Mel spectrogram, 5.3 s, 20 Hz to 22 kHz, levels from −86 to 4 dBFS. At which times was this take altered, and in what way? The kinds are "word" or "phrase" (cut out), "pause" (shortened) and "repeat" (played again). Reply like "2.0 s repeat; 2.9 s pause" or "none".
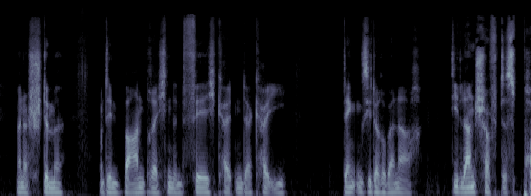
none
